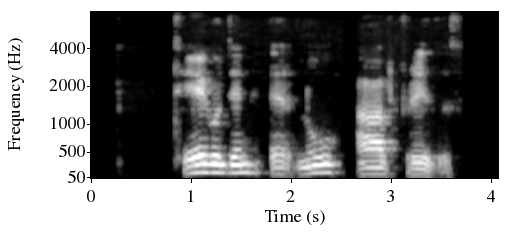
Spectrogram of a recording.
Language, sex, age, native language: Icelandic, male, 40-49, Icelandic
